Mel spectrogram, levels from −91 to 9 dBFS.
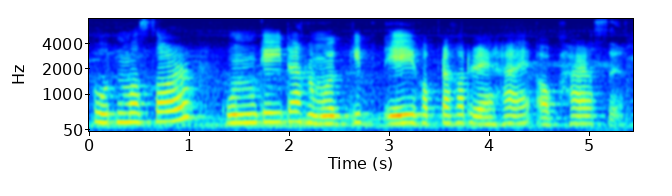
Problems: constant background noise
